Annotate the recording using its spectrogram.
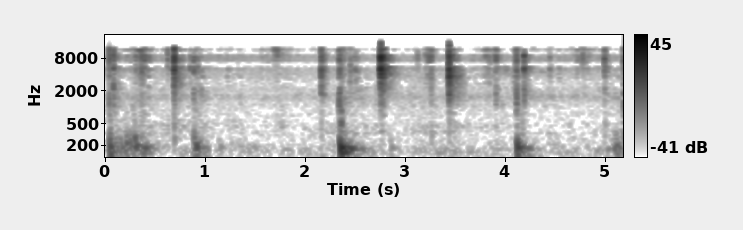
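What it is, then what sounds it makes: Dry soap being cut. A utility knife blade scrapes and cuts brittle slivers off a small, solid piece of dried soap with a red painted surface and pale interior, held between the fingers. Crisp, short crunching snaps come in irregular bursts, each with a low thud and a bright crackle that dies away quickly in near-silence.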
